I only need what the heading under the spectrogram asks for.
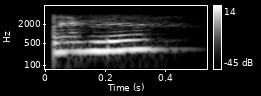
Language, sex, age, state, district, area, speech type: Kashmiri, female, 18-30, Jammu and Kashmir, Bandipora, rural, conversation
